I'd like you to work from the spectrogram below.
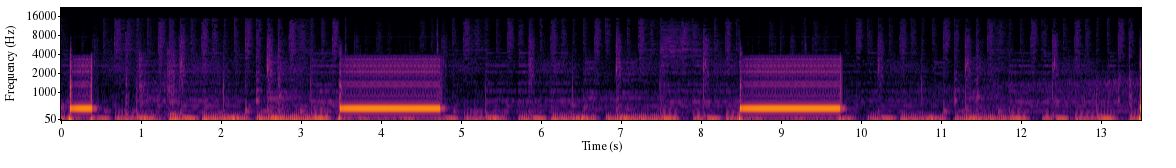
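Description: Telephone ringing tone on a line while calling a listener: a short steady beep at the start, then two long, even, mid-pitched tones, separated by gaps of quieter low sound.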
